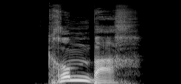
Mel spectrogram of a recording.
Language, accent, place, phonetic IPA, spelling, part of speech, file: German, Germany, Berlin, [ˈkʁʊmbax], Krumbach, proper noun, De-Krumbach.ogg
- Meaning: 1. a surname 2. a municipality of Lower Austria, Austria 3. a municipality of Vorarlberg, Austria 4. a municipality of Bavaria, Germany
